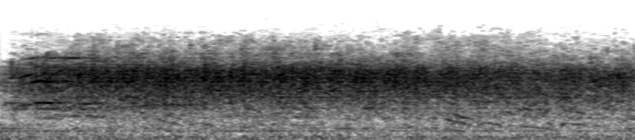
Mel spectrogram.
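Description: Steady audience applause at an evening show in Horsham for the band that opened the show, a dense wash of many hands clapping that holds at an even level for several seconds without pause, fairly quiet and slightly muffled.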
